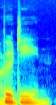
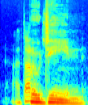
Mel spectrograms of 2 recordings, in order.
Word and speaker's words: Boudin: It's Boudin. – Boudin. – I say Boudin, but I only ever read it.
